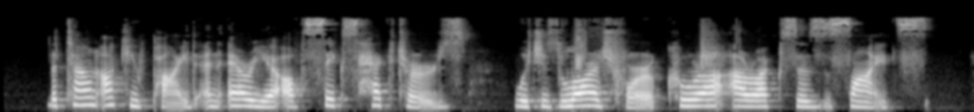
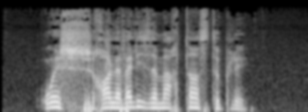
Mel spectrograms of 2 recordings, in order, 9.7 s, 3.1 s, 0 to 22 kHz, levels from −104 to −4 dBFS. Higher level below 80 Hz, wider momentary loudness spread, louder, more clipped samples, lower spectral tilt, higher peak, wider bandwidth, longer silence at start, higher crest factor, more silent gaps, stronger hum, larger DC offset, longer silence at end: second, -66 dBFS vs -36 dBFS; about the same, 14 LU vs 12 LU; about the same, -16 LUFS vs -16 LUFS; neither; about the same, -5 dB/octave vs -5 dB/octave; about the same, -2 dBFS vs -2 dBFS; second, 11.5 kHz vs 16 kHz; about the same, 0.5 s vs 0.45 s; about the same, 16 dB vs 16 dB; neither; neither; neither; about the same, 0.5 s vs 0.6 s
